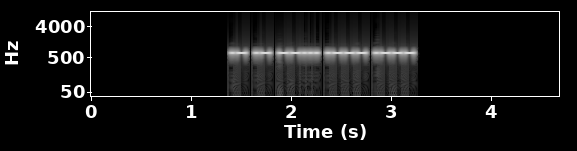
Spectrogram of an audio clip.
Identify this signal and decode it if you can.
Morse code, heard as a keyed tone, about 40 wpm, 700 Hz. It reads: AA7JJ
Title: USA Call Signs - 5 Characters - Repeated 3x - 40wpm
